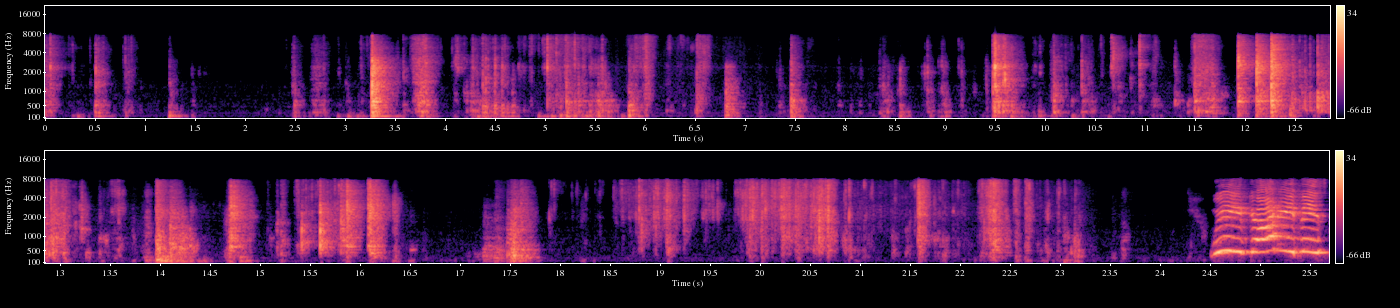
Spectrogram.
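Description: A sealed trading-card box being opened by hand: clear plastic wrapping torn and crinkled, and cardboard and cards handled, in irregular bursts of rustling with sharp clicks and short pauses.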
